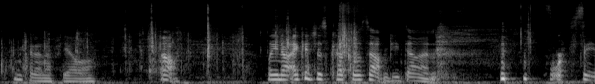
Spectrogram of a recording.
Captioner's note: laughs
